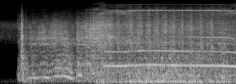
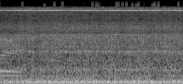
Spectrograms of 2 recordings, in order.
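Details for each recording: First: 1968 Ford Mustang sitting 30 years, first start: fires and runs about two seconds with a high whistling tone that sags, then dies; source of noise unknown; unidentified noise on start-up. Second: 1968 Ford Mustang that sat 30 years, now running on its own with the accelerator pump working: a steady, even, low throbbing idle with no misses, though the carb is still described as wonky. Normal idle.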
